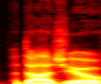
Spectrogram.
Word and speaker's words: Adagio: The next one is from your song Adagio for Pots and Pans, or did I pronounce that right?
